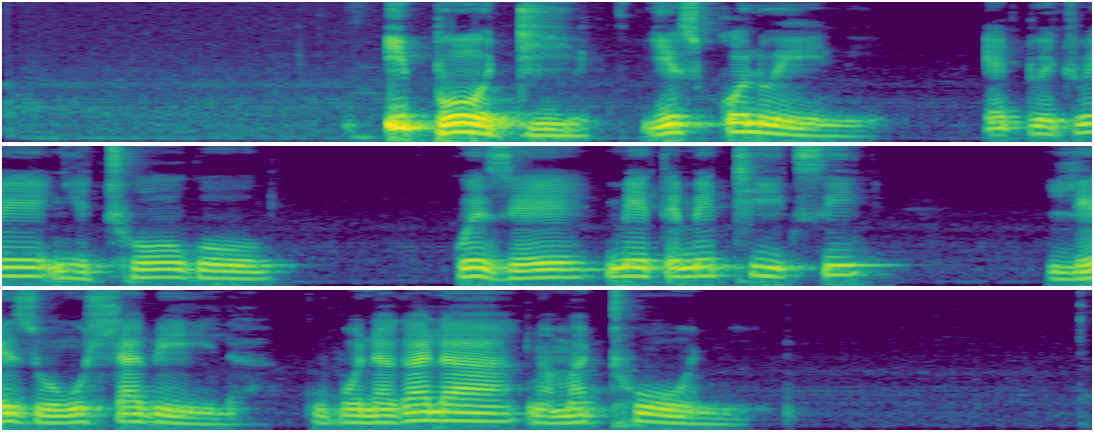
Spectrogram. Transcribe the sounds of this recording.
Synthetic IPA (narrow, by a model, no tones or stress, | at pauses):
ib̥ʱod̥ʱi | jesi̥ɣɔlweni | ɛd̥ʱwɛt͡ʃʼwɛŋɛt͡ʃʰʼɔɣɔ | ɣwɛzɛmɛθɛmetʰiksi | lɛzoɣuɬaβɛla | ɣuβɔnaɣalaŋamatʰoːni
